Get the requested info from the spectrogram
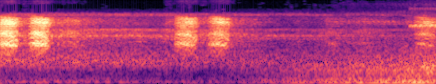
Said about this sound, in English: Then in September, there are the katydids. A much softer, synchronous, echoing sound.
